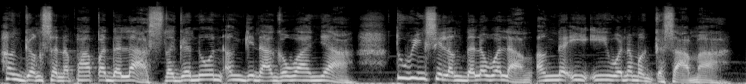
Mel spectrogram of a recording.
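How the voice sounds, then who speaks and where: A woman narrating a dramatized story in a steady, measured storytelling manner. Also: mid-range voice.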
